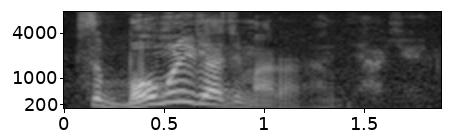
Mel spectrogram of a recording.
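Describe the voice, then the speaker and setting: Lively, questioning male Buddhist lecturer. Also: rapid-fire, vocal fry, slightly rough. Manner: keeps asking the listeners rhetorical questions; sharp swings between loud high emphasis and soft low drops. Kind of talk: dharma lecture to an audience.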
